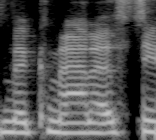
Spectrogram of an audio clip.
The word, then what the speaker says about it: McManus: It's Lily with one L and then it's McManus. You just got to sound it out like mk.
